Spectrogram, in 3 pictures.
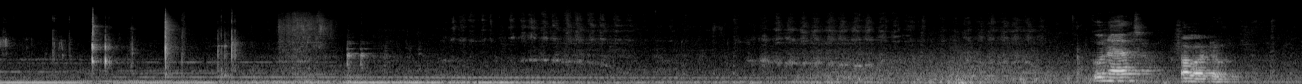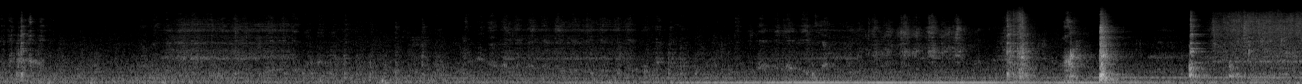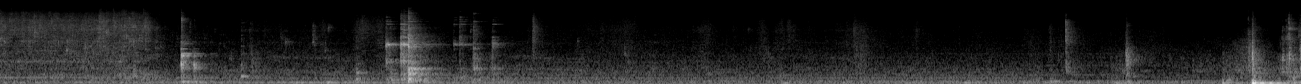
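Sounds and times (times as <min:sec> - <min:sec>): low rumble: 0:00.0 - 0:14.7, 0:37.6 - 0:39.0
toothbrush scrubbing: 0:04.4 - 0:10.7, 0:13.0 - 0:13.6, 0:14.4 - 0:23.4
tap running water: 0:24.9 - 0:28.1.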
